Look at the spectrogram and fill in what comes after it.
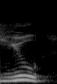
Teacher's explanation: یا کی پیش کو گول ہونٹوں سے ادا کریں، یا پیش یو، اس کو یو نہیں پڑھنا، ٹھیک ہے.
